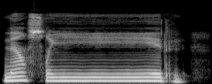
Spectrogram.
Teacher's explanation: نفخم الصوت بأقل درجات التفخيم لأنها مكسورة. نقف على الراء المرققة بمد عارض للسكون بمقدار 2 4 6 حركات لأنها سبقت بحرف مد ووقفنا عليها بالإسكان.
